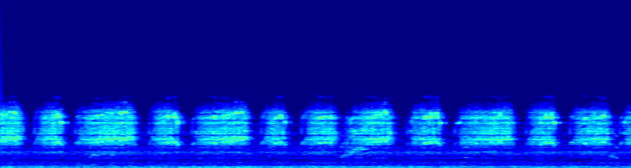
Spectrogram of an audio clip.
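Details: Barn owl at a nest on an evening in January as a mouse is delivered; rapid series of harsh, breathy hissing screeches, about one every half second, with low background hum.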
